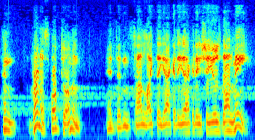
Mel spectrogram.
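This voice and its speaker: A man's voice: mid-range voice, animated, normal speed, soft background music, lightly acted. An actor playing an aggrieved young soldier husband who tells his story in a folksy, hesitant, conversational way in a 1940s radio drama. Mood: flustered. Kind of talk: 1940s radio drama first-person narration. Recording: dull old 1940s radio recording.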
